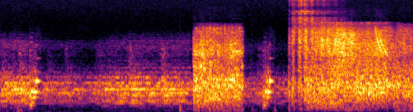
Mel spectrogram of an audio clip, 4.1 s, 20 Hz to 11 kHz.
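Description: Aircraft strafe with gunfire in World Conqueror 3: two harsh, loud bursts of rapid fire, one short and one longer, cut through a low rumbling battle backdrop.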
